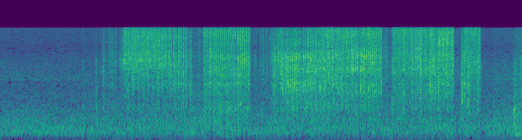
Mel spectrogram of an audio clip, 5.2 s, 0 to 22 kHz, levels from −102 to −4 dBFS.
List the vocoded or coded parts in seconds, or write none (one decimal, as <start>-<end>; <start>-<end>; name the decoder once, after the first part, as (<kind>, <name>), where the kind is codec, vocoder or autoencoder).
1.9-2.4 (codec, SNAC)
